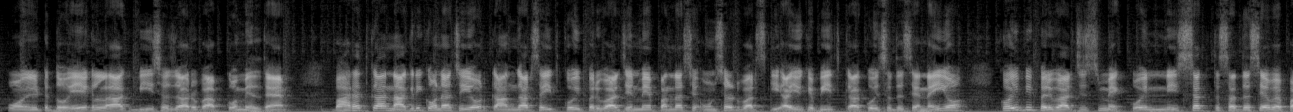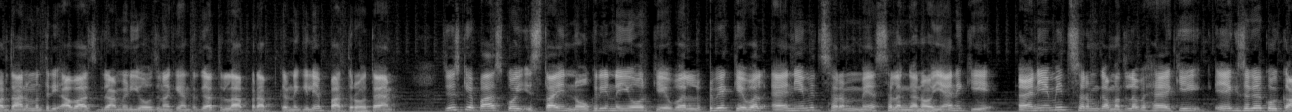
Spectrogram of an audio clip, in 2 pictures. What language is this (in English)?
Hindi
